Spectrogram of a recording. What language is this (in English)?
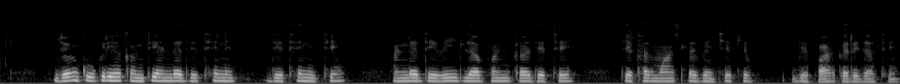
Chhattisgarhi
